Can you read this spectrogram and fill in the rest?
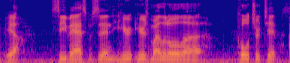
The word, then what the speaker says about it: Asmussen: Steve Asmussen. – Asmussen. – Asmussen. – Yeah. – Asmussen. That's how you say it.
